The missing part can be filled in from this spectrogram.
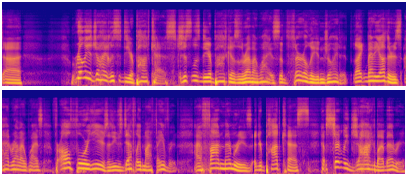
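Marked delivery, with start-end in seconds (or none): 1.4-16.2 put-on old baseball announcer voice, higher pitch. Reading a listener's letter aloud: Harry Caray voice. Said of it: "I'm gonna read one of these letters as Harry Carey".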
